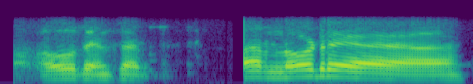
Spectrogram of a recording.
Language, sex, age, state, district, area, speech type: Kannada, male, 45-60, Karnataka, Bellary, rural, conversation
